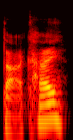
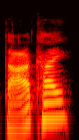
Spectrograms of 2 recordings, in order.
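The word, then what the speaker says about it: 打开: with a word like dark high which means to open and you say something like dark eye you have a rising tone at the beginning instead of a low tone as the third tone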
